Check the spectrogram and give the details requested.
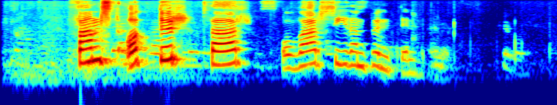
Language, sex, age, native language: Icelandic, female, 30-39, Icelandic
